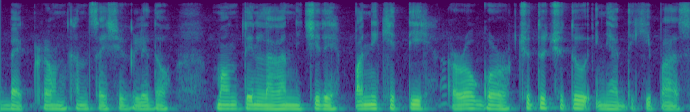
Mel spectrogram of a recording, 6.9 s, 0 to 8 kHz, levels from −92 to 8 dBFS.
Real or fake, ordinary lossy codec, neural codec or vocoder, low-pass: real; none; none; 7.2 kHz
